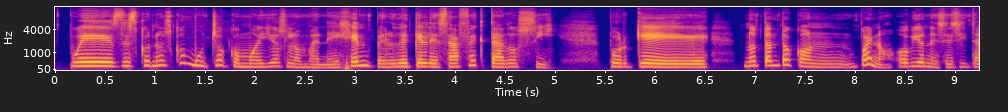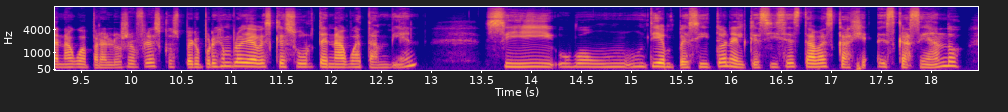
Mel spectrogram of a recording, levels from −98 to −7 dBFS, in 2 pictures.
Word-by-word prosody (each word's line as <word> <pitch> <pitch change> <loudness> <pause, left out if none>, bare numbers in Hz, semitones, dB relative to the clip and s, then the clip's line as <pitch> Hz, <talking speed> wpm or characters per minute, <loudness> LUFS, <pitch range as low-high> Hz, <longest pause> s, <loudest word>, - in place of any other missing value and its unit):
Pues, 235 -1 +7
desconozco 275 - 0
mucho 275 +1 -2
cómo 200 -2 -6
ellos 210 +3 -5
lo 190 -4 -7
manejen, 170 +10 +1
pero 190 -4 -7
de 205 +1 +2
que 210 +1 +5
les 195 -3 +1
ha 200 - +4
afectado, 200 -4 -1
sí, 170 -5 -4 0.5
porque 185 -3 +6 0.3
no 255 +2 -2
tanto 275 +3 +2
con 185 - -5
bueno, 325 +4 +1
obvio 220 +2 -1
necesitan 180 -1 -4
agua 175 0 -5
para 155 -2 -7
los 155 +1 -9
refrescos, 185 0 -7
pero, 175 0 -5
por 190 +2 -5
ejemplo, 225 +2 -4
ya 210 -2 +4
ves 195 0 -2
que 200 - -3
surten 190 -2 -2
agua 180 +1 -2
también, 165 - -9 0.7
sí 200 -1 0
hubo 195 0 -9
un 195 +1 -11
un 205 0 -10
tiempecito 190 -1 -2
en 225 - -3
el 180 -5 -2
que 155 - -7
sí 185 +3 +3
se 200 +3 -2
estaba 200 -1 +1
esca 175 -5 -3 0.2
escaseando, 200 +3 -2
195 Hz, 155 wpm, -22 LUFS, 180-220 Hz, 0.7 s, Pues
